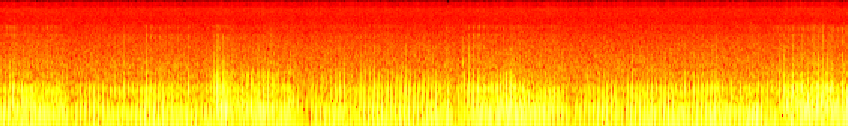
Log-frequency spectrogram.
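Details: Cat purring for relaxation, a continuous deep vibrating rumble with gentle rises in loudness as each breath is drawn, steady from start to finish.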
